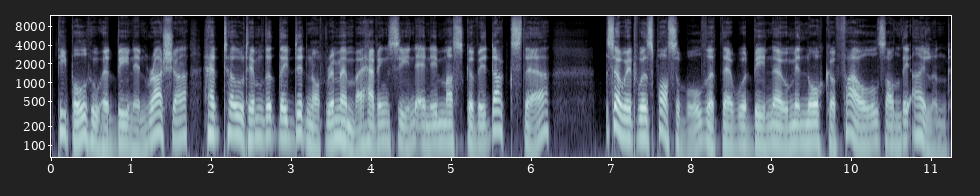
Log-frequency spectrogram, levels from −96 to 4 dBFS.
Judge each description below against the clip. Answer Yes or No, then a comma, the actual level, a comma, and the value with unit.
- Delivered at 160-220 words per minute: Yes, average, 180 wpm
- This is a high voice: No, low, 110 Hz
